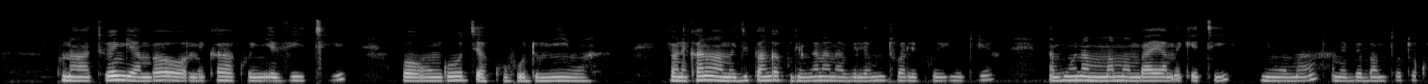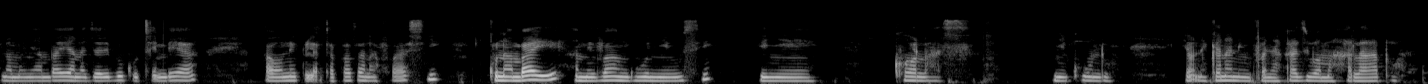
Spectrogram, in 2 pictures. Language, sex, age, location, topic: Swahili, female, 18-24, Kisumu, government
